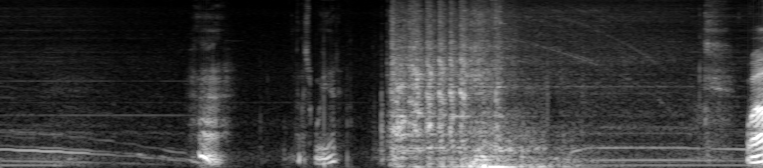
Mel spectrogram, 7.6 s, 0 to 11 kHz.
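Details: 1992 Toyota MR2 parked at least six months, with earlier ignition faults. It starts, idles steadily a couple of seconds, then falters and stalls. Cause not yet found.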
